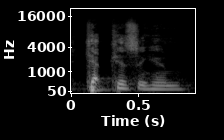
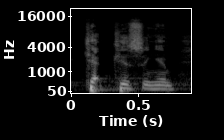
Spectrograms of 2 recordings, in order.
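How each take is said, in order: Both takes have the same delivery.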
